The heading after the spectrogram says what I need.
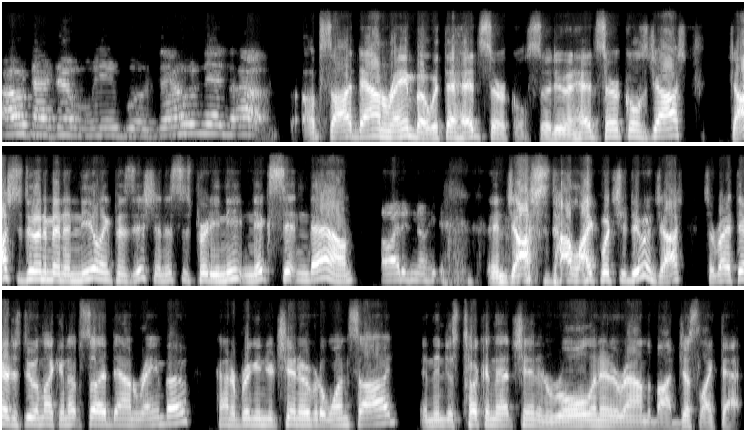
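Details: Adult speaker; ordinary speech.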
